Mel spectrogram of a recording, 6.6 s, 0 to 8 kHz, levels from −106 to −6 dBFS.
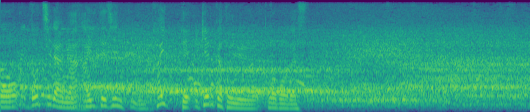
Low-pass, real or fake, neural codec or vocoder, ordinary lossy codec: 7.2 kHz; real; none; none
